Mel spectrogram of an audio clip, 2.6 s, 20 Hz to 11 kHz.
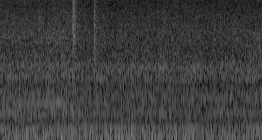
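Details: Ford F-150 with 302 V8, driving on the road after ignition timing set slightly lower and an injector replaced for a dead miss; deep, even rumble with no misses, pinging or stumble; power steering pump whine; normal running.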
